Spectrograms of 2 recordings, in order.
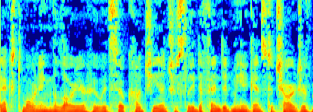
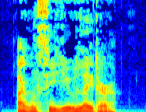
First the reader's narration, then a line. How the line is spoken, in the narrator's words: he said, coldly but significantly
